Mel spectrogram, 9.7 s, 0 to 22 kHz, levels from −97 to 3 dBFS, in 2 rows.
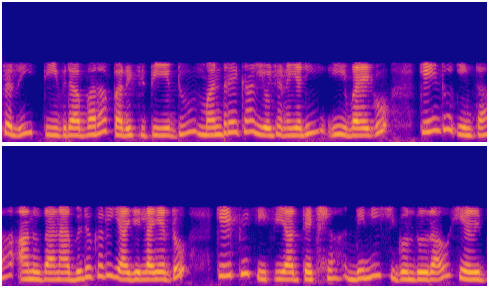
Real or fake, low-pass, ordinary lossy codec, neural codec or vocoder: fake; 3.6 kHz; none; codec, 16 kHz, 1 kbps, X-Codec, WavLM features, trained on Multilingual LibriSpeech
